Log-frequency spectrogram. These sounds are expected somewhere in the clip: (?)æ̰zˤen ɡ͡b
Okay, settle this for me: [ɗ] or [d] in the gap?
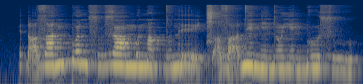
ɗ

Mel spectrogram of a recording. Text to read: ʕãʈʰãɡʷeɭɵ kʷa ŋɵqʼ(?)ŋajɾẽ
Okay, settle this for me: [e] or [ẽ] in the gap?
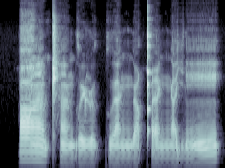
e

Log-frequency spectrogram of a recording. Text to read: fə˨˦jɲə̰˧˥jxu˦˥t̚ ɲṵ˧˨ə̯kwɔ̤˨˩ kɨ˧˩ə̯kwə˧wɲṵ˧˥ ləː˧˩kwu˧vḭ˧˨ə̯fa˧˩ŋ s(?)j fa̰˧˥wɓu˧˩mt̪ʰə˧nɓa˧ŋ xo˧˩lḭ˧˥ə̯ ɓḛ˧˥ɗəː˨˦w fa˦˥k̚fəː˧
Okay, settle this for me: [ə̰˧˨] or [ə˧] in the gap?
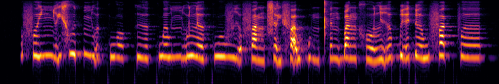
ə̰˧˨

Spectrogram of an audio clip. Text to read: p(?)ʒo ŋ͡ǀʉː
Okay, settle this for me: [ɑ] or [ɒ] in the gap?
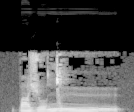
ɑ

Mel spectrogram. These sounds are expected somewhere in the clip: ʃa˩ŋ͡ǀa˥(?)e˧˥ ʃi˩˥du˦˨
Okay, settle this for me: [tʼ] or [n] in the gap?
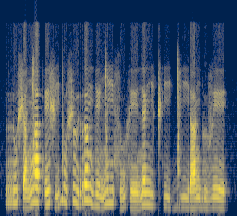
tʼ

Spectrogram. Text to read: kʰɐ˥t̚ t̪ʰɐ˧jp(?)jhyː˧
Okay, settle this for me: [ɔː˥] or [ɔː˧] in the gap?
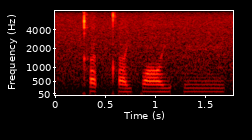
ɔː˧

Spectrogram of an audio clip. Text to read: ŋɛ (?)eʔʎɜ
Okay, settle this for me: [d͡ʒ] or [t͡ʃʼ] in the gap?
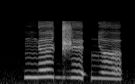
d͡ʒ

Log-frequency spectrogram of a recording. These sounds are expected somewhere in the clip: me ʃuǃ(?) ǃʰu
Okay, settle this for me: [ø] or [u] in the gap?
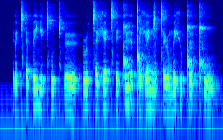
ø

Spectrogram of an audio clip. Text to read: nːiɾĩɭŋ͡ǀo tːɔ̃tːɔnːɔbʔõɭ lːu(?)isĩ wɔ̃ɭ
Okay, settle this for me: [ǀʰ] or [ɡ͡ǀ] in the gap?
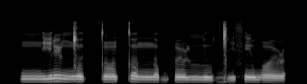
ɡ͡ǀ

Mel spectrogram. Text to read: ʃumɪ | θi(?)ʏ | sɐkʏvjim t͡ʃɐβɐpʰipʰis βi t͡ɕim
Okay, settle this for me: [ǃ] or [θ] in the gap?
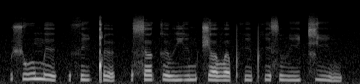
ǃ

